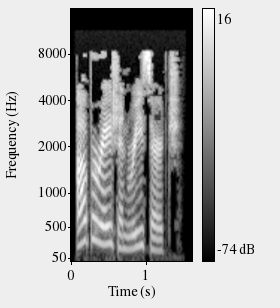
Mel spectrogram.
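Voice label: "operation research", British English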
